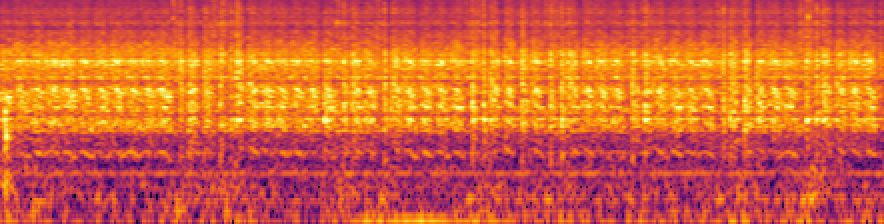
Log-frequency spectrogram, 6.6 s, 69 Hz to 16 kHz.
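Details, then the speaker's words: 2008 Ford Escape no-start with previous repairs, finally running: ragged, uneven, hissy unsteady note instead of smooth idle; cooling system heavily pressurizing, consistent with blown head gasket. "so I hope everyone can hear we are running but it does not sound good"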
